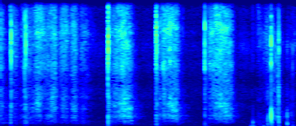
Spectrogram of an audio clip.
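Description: Fingertips and short nails tap and scratch along the solid flat top of a large, glossy, varnished wooden dining table with visible grain. Sharp, dry taps start long, bright rasping scratches, and a quick flurry of light taps and clicks closes the clip. The sound dies away almost instantly with no ring.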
